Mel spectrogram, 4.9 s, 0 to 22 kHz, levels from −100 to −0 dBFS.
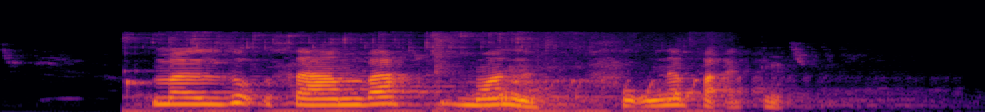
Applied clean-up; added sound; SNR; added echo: none; Sink (filling or washing); 14 dB; reverberation time 1.4 s.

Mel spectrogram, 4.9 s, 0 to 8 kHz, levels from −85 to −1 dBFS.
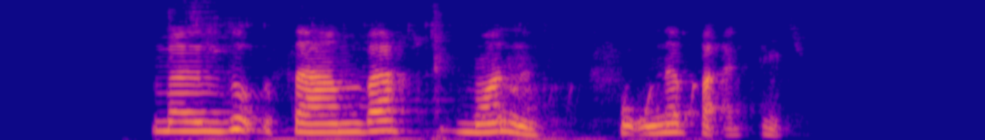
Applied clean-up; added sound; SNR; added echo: neural mask model DeepFilterNet 3.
